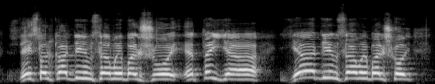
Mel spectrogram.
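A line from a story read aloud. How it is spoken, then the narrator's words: Strong boy shouting. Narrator (Russian): кричал Эд, первый силач нашего класса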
